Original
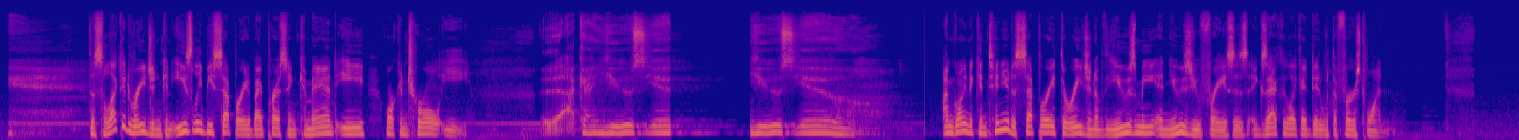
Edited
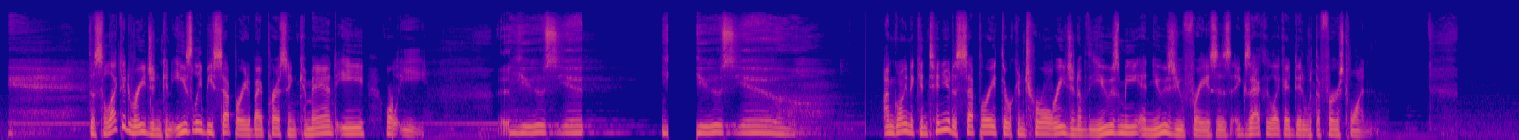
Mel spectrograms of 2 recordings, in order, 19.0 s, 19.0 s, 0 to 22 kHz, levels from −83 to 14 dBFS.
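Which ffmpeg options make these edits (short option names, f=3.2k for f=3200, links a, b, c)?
-filter_complex "[0:a]asplit=6[a][b][c][d][e][f];[a]atrim=end=4.912[g];[b]atrim=start=5.438:end=6.902[h];[c]atrim=start=7.468:end=9.45,asetpts=PTS-STARTPTS,afade=t=out:st=1.978:d=0.004:c=hsin,apad=pad_dur=0.36[i];[d]atrim=start=9.45:end=13.372,asetpts=PTS-STARTPTS,afade=t=in:d=0.004:c=hsin[j];[e]atrim=start=4.908:end=5.442[k];[f]atrim=start=13.368[l];[g][h]acrossfade=d=0.004:c1=hsin:c2=hsin[m];[i][j]concat=n=2:v=0:a=1[n];[m][n]acrossfade=d=0.004:c1=hsin:c2=hsin[o];[o][k]acrossfade=d=0.004:c1=hsin:c2=hsin[p];[p][l]acrossfade=d=0.004:c1=hsin:c2=hsin"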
